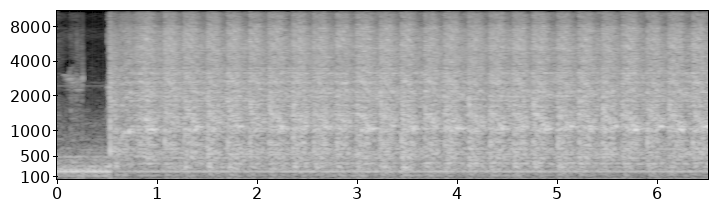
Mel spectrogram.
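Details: Freshly rebuilt 1.8 BP4W Mazda Miata engine, first start after sitting a decade: catches after brief crank, then uneven pulsing idle, running rough; codes only for unseated coolant temp sensor plug and uninstalled knock sensor, rough-running cause unknown.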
